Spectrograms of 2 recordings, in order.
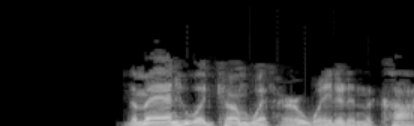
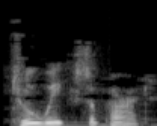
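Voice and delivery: pointed; 9 semitones higher, 5 dB louder than usual. Acted. Lauren pressing accusation.

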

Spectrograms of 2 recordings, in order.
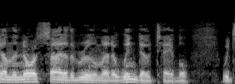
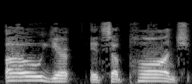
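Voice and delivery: PAUNCH drawn out high, then falling; stressed insistence; 9 semitones higher, 6 dB louder, much slower than usual. A narrator's reading. Man arguing with Evelyn, insistently stressing "paunch". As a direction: insist on "paunch", stretched and pitched up. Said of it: "I stress".

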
